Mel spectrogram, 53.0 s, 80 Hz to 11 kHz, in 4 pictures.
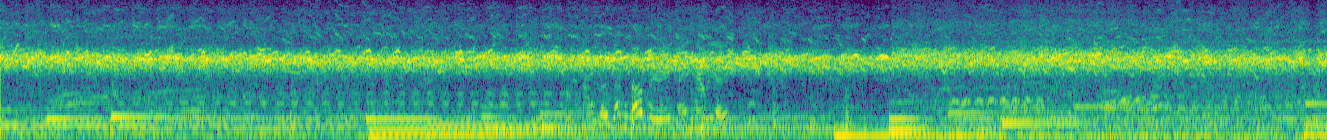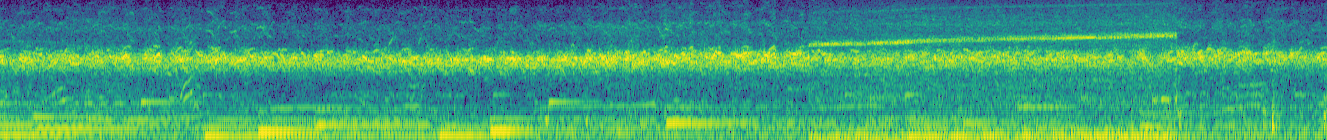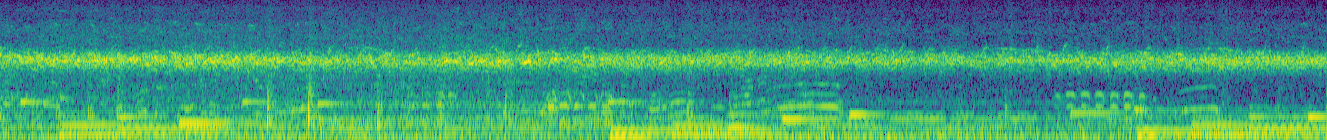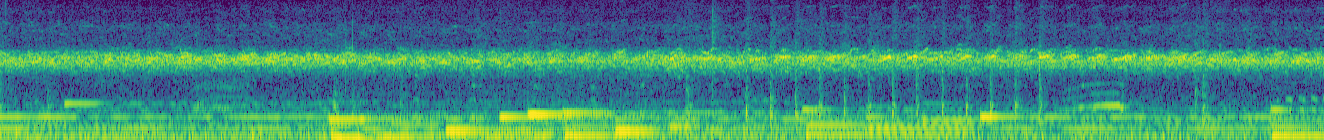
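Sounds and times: background music of held notes: 0.0 - 53.0
ducklings peeping: 0.0 - 53.0.

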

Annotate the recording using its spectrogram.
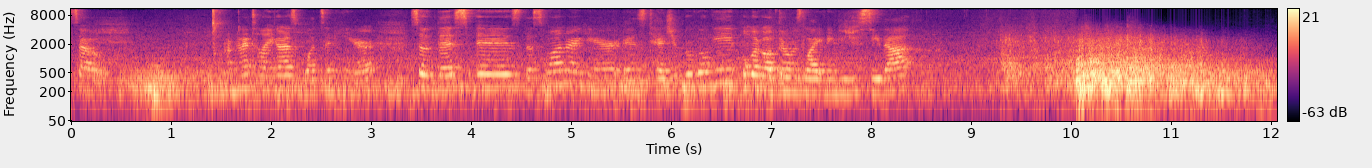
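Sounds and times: thunderclap: 0.0 - 7.2, 9.1 - 12.0.

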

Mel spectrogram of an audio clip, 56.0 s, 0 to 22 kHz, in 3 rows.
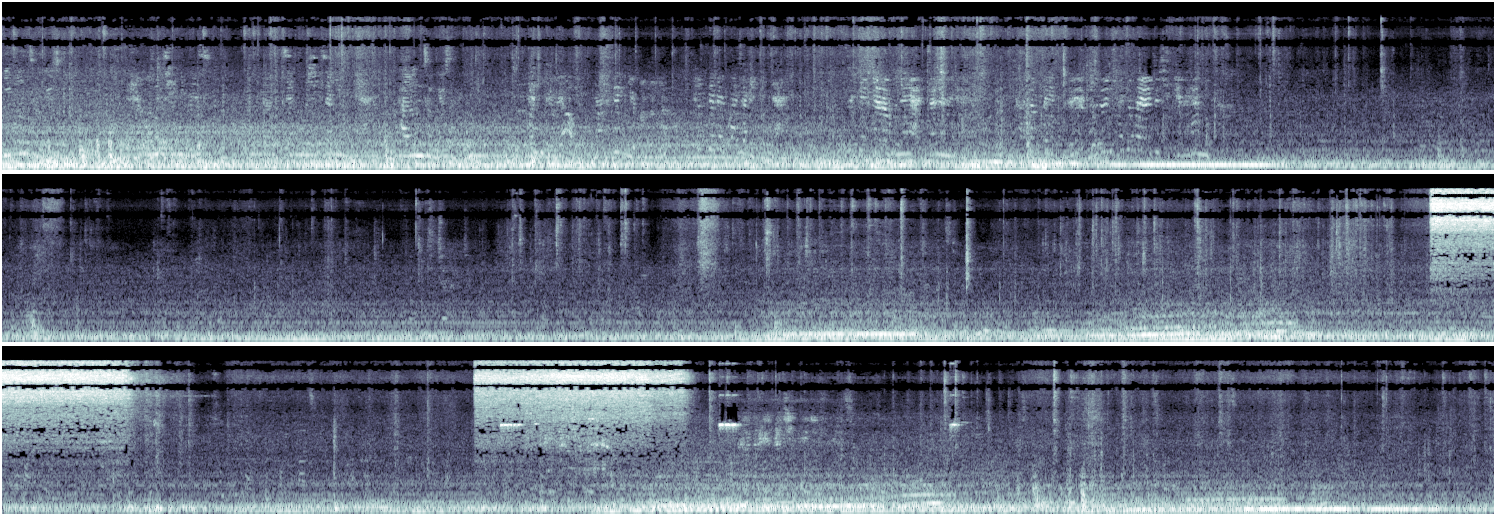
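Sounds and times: bus engine and road rumble: 0.0 - 55.9
air brake hisses: 36.5 - 39.2, 43.2 - 45.9.

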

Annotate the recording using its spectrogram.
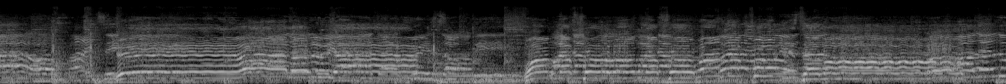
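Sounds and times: man singing through microphone: 0.0 - 10.0
voices singing along: 0.0 - 10.0.

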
